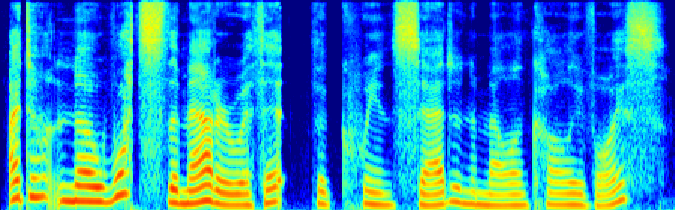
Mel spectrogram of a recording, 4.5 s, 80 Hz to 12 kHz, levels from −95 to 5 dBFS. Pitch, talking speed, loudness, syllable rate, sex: 200 Hz, 200 wpm, -18 LUFS, 4.8 syllables/s, female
